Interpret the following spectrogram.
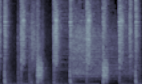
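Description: Minimal techno DJ mix: a steady four-on-the-floor kick drum about twice a second with offbeat hi-hats over it.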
